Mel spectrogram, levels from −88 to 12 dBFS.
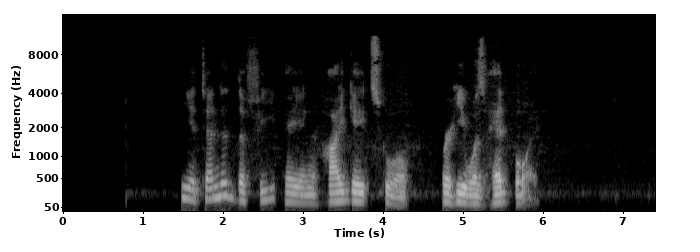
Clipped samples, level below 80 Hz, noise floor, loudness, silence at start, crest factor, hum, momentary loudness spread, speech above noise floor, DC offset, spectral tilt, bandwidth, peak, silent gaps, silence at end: under 0.1%; -64 dBFS; -77 dBFS; -26 LUFS; 1.5 s; 20 dB; none; 12 LU; 53 dB; under 0.1%; -6.5 dB/octave; 11.5 kHz; -8 dBFS; none; 1.5 s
